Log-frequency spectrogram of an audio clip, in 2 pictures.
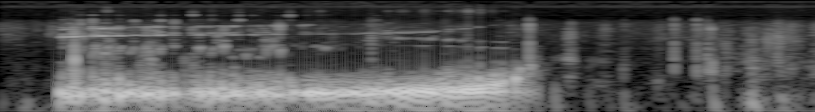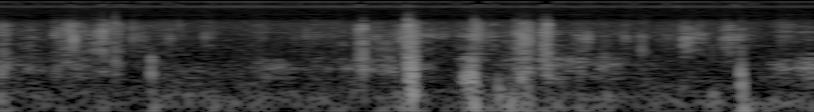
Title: empty stomach rumbles without mic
